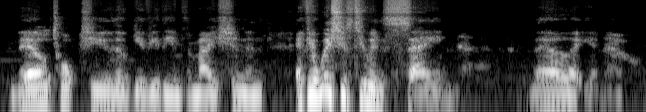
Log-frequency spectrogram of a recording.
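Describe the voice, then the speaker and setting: Putting on a character voice, a man swings his pitch very widely while music plays in the background. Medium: actual play. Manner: gruff, rambling.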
